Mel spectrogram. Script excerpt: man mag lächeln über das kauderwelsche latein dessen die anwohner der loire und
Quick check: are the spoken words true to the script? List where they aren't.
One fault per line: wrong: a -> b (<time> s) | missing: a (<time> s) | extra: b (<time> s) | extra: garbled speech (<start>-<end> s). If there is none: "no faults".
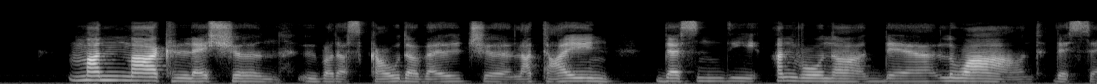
no faults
